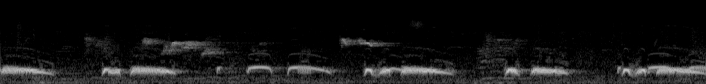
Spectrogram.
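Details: Spotted dove kept as a lure bird, delivering rhythmic series of hollow, mid-pitched coos with clipped introductory notes and drawn-out endings, almost continuous, with occasional high thin chirps from another bird.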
